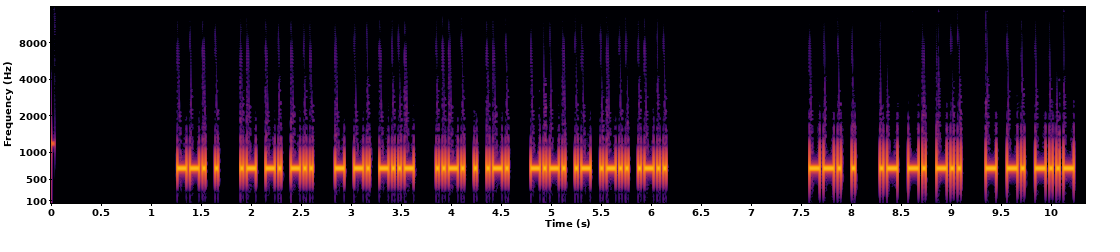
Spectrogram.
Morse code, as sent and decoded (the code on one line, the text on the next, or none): --. / .- -. -.. / - -. -..- / ..-. .-. / -.-. .- .-.. .-.. / --. / .- -. -.. / - -. -..-
GE AND TNX FER CALL GE AND TNX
